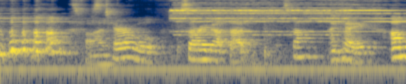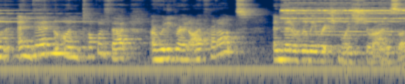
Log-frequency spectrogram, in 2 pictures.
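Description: A phone rings in repeated trilling bursts, several electronic rings spaced a few seconds apart, running under someone talking steadily nearby.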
